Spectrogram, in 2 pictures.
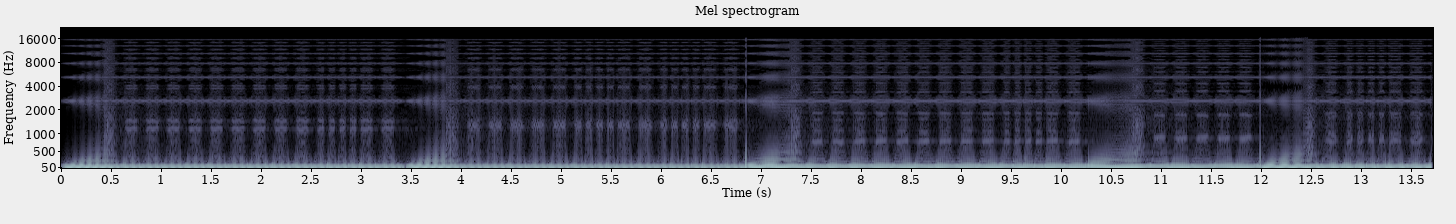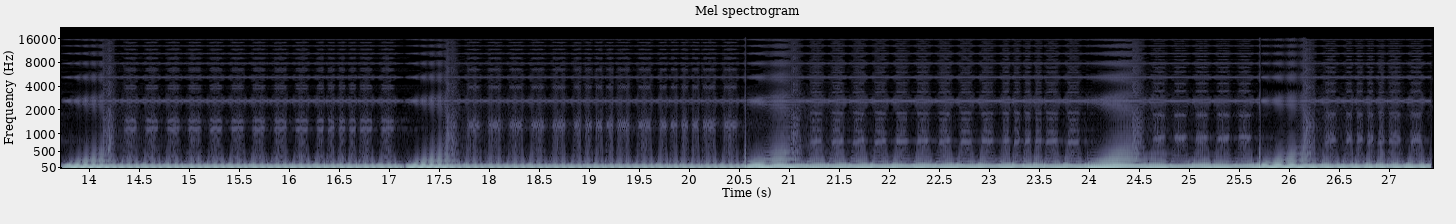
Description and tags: dubstep wobble md 140bpm
A nice little wobble. Have fun with it!
crushed, wobble, pass, 140, LFO, bit, dubstep, bpm, filter, low, bass, dark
